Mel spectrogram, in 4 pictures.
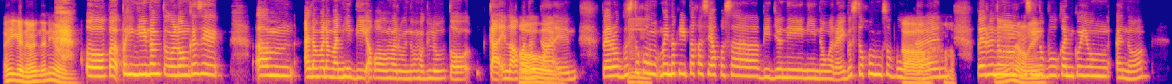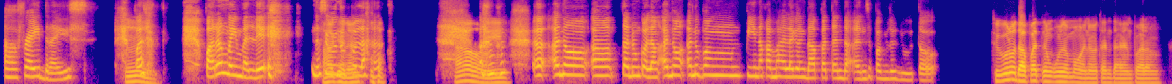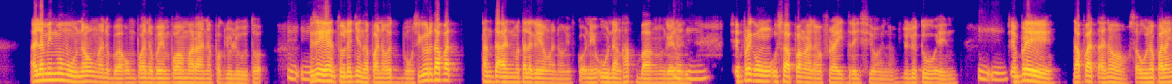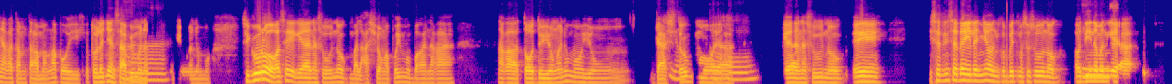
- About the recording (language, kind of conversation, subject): Filipino, unstructured, Ano ang pinakamahalagang dapat tandaan kapag nagluluto?
- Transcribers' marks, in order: laughing while speaking: "Oo"; laughing while speaking: "parang parang may mali nasunog ko lahat"; chuckle; laugh; other noise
